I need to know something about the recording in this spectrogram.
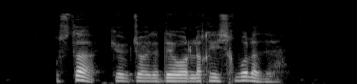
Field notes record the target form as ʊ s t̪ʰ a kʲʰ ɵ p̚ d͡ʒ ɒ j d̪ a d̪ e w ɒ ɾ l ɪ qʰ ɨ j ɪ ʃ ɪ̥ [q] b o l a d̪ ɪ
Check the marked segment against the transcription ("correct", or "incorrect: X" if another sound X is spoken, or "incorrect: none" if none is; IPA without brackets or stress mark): correct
